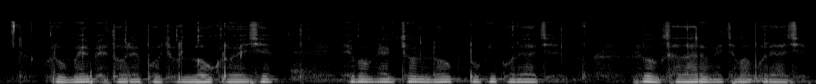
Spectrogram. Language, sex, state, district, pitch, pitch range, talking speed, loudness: Bengali, male, West Bengal, Purulia, 115 Hz, 110-120 Hz, 130 wpm, -34 LUFS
